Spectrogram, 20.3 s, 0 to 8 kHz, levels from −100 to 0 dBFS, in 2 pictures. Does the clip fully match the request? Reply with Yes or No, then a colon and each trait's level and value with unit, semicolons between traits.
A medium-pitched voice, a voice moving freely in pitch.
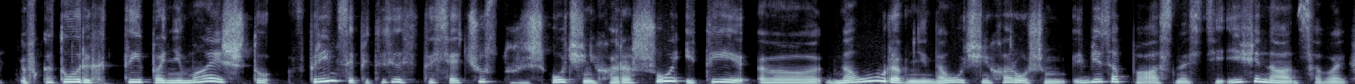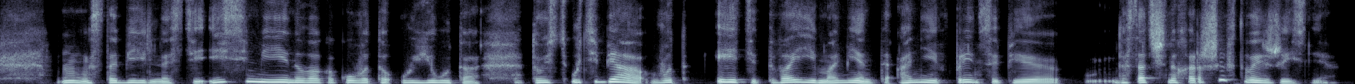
Yes: medium, 175 Hz; wide, 5.7 semitones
